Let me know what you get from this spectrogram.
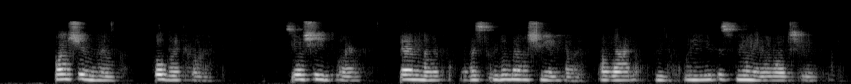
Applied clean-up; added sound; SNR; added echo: neural mask model DeepFilterNet 3.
